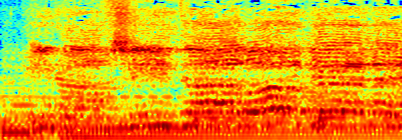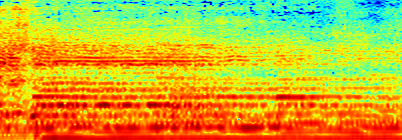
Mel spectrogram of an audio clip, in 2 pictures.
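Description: A male singer singing a song through a microphone and PA, with a group of men around him singing along, over amplified backing music whose low bass notes are held and change twice.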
